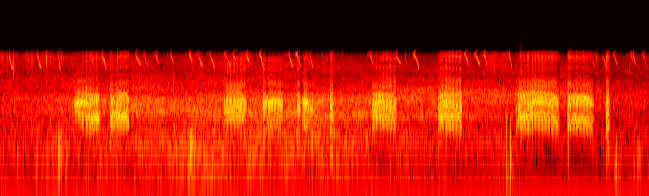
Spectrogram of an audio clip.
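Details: Seven chicks with their mother hen in a yard: constant high, thin peeping from the chicks, with repeated soft, muffled thumping or clucking bursts and background noise.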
